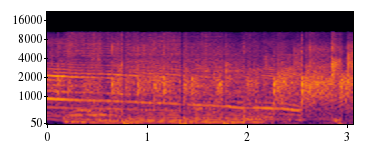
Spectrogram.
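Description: A comedy show audience claps and cheers loudly for a comedian for about three seconds, a dense, steady wash of applause with some sustained tonal sounds mixed in, the level holding constant throughout.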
